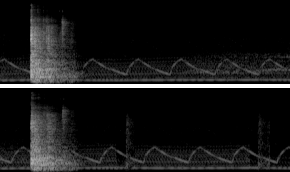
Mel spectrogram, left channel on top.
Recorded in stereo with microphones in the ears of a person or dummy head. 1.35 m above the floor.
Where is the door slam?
40° left (ahead or behind), 0.8 m.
